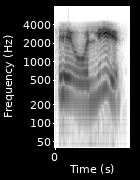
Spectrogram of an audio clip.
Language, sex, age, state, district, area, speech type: Nepali, female, 18-30, West Bengal, Alipurduar, urban, conversation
